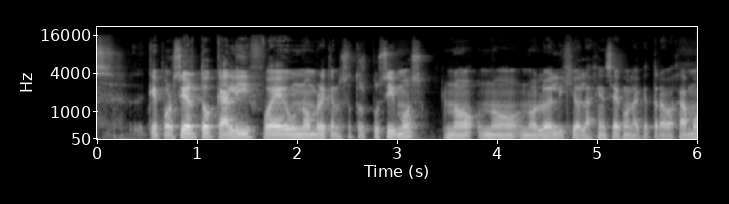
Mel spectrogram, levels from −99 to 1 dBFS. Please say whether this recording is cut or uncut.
cut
